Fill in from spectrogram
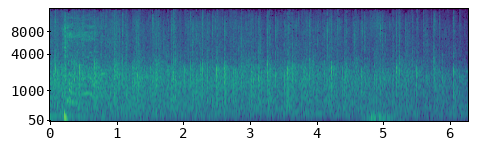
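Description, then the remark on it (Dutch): A concert audience at the AVRO Koerhuisconcert claps steadily for an orchestra after Britten's Simple Symphony, a dense, even wash of applause holding at a constant level for several seconds with no voices standing out. “U heeft een eerbiedige stilte voorgezeten hè, voor dit applaus.”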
